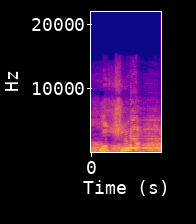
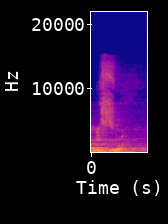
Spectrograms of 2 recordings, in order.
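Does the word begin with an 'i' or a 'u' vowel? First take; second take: u; i. First: The word begins with the vowel u. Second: The word begins with the vowel i. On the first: The example is lofty and abundant. "kalau uswah itu u harakatnya ... Dhamma" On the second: Even small matters are exemplary. "Kalau i kasrah"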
